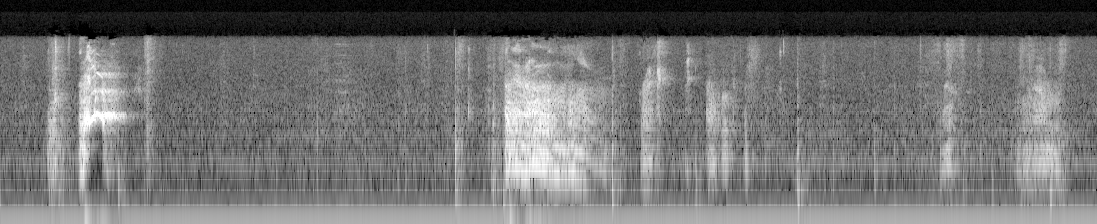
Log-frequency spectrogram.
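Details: Dog barking in a funny compilation: a few scattered barks and growly bursts separated by long quiet gaps, irregular rhythm, with a low steady hum underneath.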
